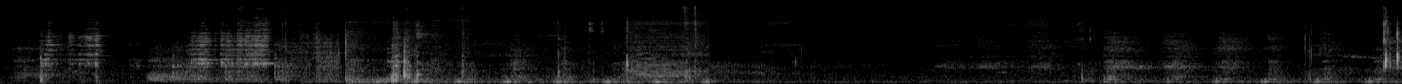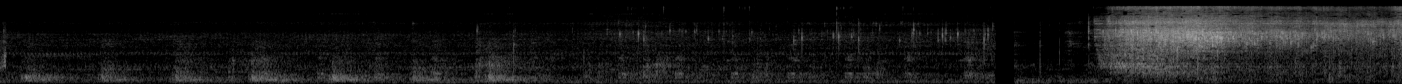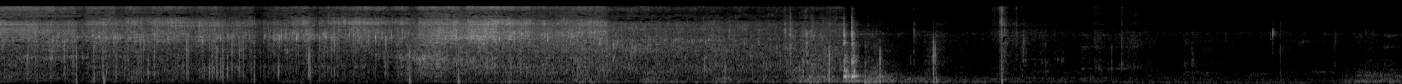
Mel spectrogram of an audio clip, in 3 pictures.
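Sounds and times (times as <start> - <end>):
food sizzling in hot oil: 19.5 - 24.0, 24.9 - 36.7.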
